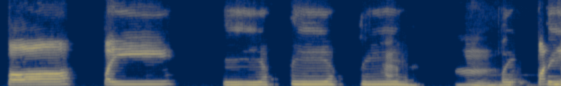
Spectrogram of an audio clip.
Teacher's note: walaupun kasrah pangkal lidahnya tetap terangkat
